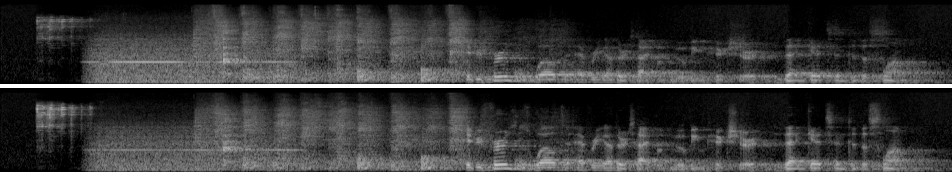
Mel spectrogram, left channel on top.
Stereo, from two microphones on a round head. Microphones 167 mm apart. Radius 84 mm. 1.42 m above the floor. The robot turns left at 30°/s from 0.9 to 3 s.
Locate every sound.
0.4 s keys jangling: 40° right (ahead or behind), 1.1 m; by 0.9 s 45° right (ahead or behind), 1.1 m
1.9 s running footsteps: 70° left (ahead or behind), 8 m; by 5.7 s 55° left (ahead or behind), 9 m
4.7 s a man speaking: 80° right, 1.1 m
